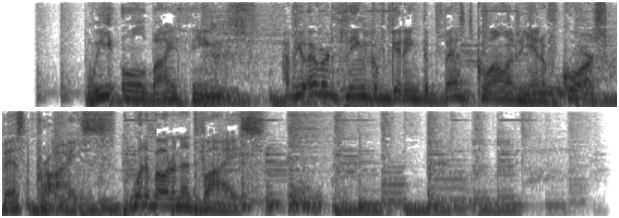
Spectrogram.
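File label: Arabic, male, English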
